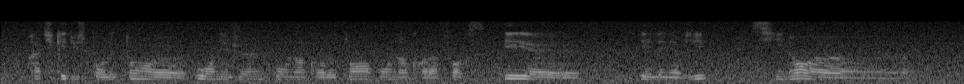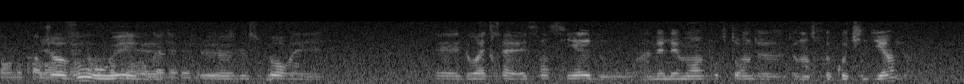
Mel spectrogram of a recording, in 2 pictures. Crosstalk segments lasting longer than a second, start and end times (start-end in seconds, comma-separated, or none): 10.0-12.0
